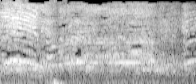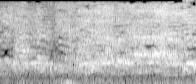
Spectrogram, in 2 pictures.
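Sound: church audience shouting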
